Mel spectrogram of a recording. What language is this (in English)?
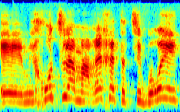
Hebrew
